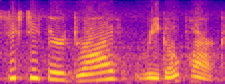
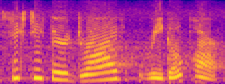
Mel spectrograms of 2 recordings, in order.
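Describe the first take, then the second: No difference in how they are said.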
